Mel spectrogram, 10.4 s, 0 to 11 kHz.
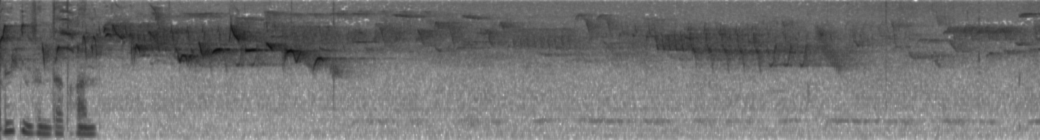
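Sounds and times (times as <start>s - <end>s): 
speech: 0.0s - 1.1s
faint birdsong in a forest: 0.0s - 10.3s
steady hiss: 0.0s - 10.3s.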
